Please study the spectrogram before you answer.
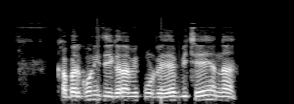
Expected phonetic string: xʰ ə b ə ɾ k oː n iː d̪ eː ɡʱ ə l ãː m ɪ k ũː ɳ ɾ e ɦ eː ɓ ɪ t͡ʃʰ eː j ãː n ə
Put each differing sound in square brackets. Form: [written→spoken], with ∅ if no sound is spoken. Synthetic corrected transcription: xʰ ə b ə ɾ k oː n iː [d̪→t̪] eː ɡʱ ə [l→ɾ] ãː m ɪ k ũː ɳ ɾ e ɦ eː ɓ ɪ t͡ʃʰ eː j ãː n ə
